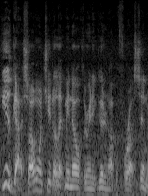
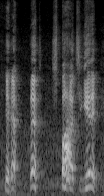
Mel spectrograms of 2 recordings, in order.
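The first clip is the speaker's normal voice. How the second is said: excited explaining; 7 semitones higher, 8 dB louder than usual. Real, not acted. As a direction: push the pun on the dogs. Explaining pun loudly, laughing.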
